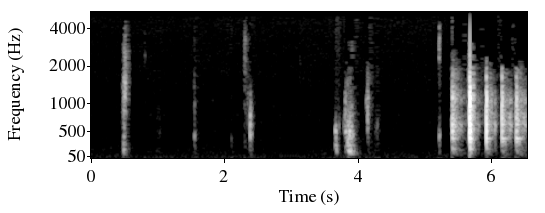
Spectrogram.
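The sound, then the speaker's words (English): Knocking on a door: a few sparse, isolated raps spread apart, followed by a quick, louder series of sharp knocks at the end. “Behold, I stand at the door and knock.”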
